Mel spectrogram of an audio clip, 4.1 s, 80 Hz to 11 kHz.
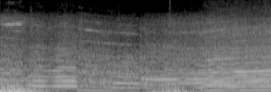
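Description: A V8 ute race car engine in a racing video game at Yas Marina revs and shifts through gears, harmonic engine tones dropping on a downshift and braking, then climbing again as it accelerates out of the corner.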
